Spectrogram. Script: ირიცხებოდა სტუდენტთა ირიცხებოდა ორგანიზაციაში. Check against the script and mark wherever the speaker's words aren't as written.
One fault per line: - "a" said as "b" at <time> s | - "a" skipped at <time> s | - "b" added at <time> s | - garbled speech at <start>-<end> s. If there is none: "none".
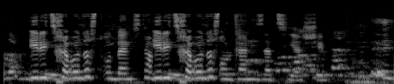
none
